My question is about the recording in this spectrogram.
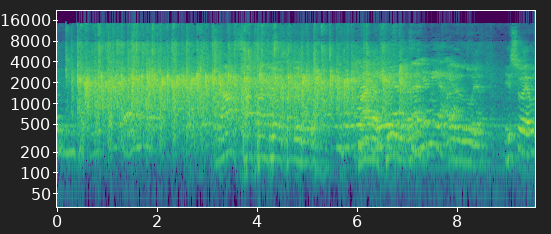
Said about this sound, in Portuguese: E eu agradeço a oportunidade, palmas assim, que louva o Senhor.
